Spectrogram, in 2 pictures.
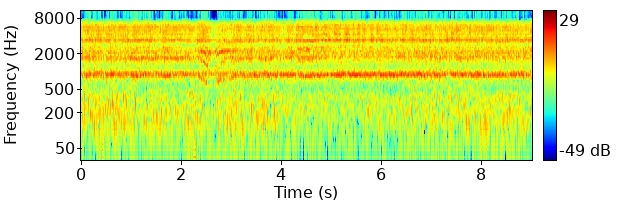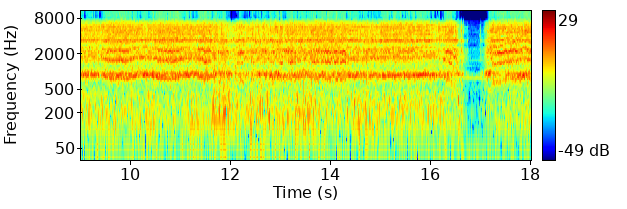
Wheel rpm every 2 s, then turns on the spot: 230, 210, 230, 230, 230, 220, 200, 220, 120.
none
